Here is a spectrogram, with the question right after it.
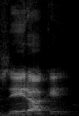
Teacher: اس کی یا کو مجہول کر کے بھی پڑھتے ہیں زیرہ کے، امالہ کی صورت بھی بن جاتی ہے زیرہ کے، اور کھینچ کے پڑھیں معروف کر کے پڑھیں تو پھر زیرہ کے۔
